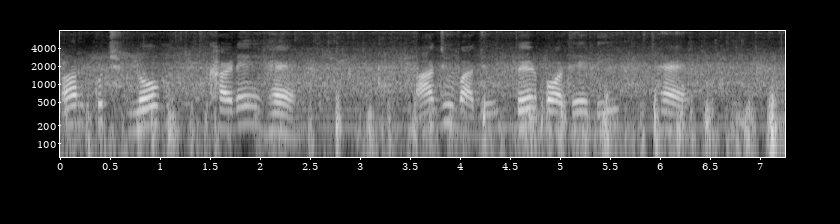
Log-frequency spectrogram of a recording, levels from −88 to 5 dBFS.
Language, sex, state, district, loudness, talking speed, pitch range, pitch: Hindi, male, Madhya Pradesh, Katni, -17 LUFS, 75 wpm, 170-205 Hz, 180 Hz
